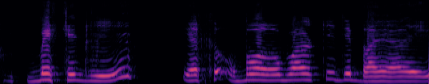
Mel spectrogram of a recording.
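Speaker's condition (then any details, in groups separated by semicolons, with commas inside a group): Cerebral palsy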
